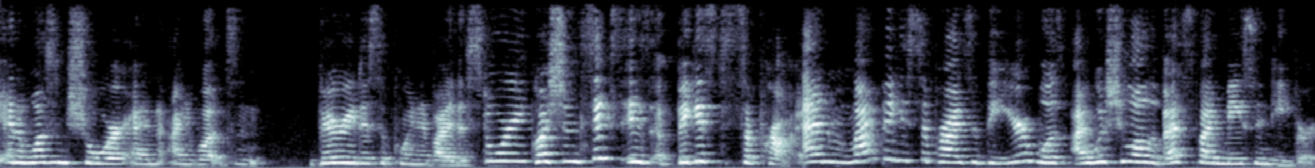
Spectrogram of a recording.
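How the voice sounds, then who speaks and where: A woman's voice: fairly high pitch, pushed and bright. A woman chatting casually and enthusiastically about books as a vlogger, recorded in a roomy space at some distance from the mic. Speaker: book vlogger. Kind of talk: casual book review chat to camera.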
